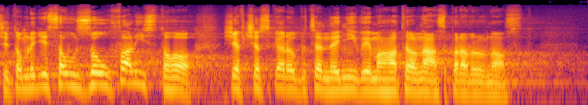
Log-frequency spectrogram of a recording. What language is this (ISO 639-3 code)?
ces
